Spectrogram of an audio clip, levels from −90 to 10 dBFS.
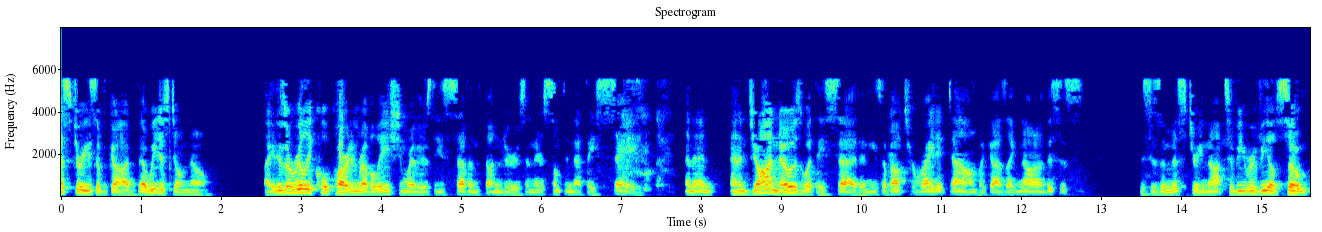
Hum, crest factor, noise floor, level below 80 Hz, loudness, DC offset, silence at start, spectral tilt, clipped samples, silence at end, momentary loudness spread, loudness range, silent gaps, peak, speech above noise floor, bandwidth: none; 18 dB; -85 dBFS; -58 dBFS; -21 LUFS; under 0.1%; 0 s; -10.5 dB/octave; under 0.1%; 0 s; 16 LU; 8 LU; none; -4 dBFS; 64 dB; 5.8 kHz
